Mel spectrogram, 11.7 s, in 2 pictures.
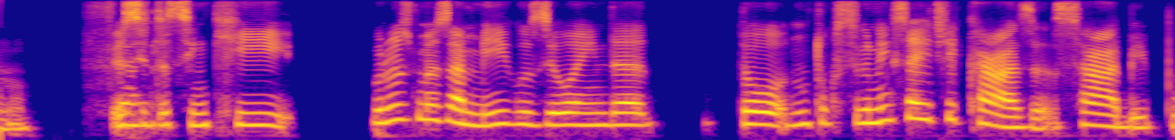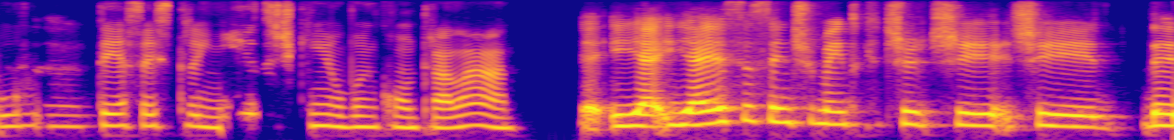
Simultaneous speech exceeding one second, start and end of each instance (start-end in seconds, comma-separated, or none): none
